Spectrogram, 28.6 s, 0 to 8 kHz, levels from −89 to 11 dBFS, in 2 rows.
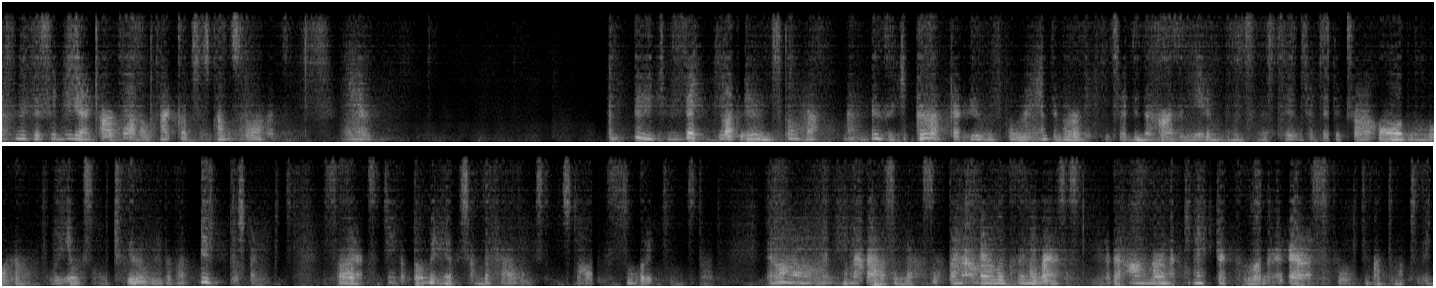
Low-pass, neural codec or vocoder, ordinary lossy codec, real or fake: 7.2 kHz; codec, 44.1 kHz, 0.9 kbps, DAC; none; fake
